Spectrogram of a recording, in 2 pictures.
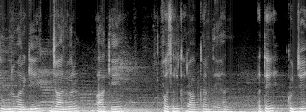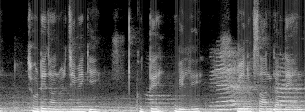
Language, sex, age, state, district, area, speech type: Punjabi, male, 18-30, Punjab, Fatehgarh Sahib, rural, spontaneous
